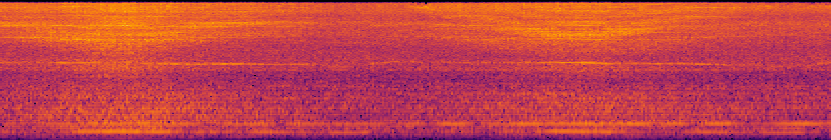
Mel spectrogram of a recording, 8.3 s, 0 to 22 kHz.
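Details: Bissell Lift-Off Multi Cyclonic Pet vacuum, model 89Q9, made mid-2013 and about 7 years old, started up on the floor: steady motor whine with an even airy rush and constant tone, no rattles or surging; running normally.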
